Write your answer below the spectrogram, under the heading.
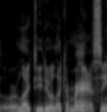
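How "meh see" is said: a hint of a 1930s gangster; tossed-off "meh, see" mobster; old-timey mob voice. Shown as a demonstration. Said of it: "old-timey mob voice".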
